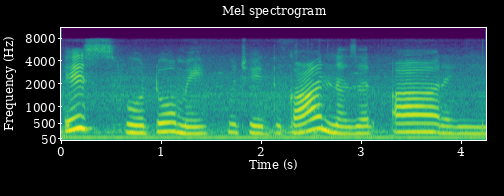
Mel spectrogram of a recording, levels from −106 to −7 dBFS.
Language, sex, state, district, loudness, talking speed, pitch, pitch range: Hindi, female, Madhya Pradesh, Umaria, -16 LUFS, 115 wpm, 230 Hz, 205-255 Hz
